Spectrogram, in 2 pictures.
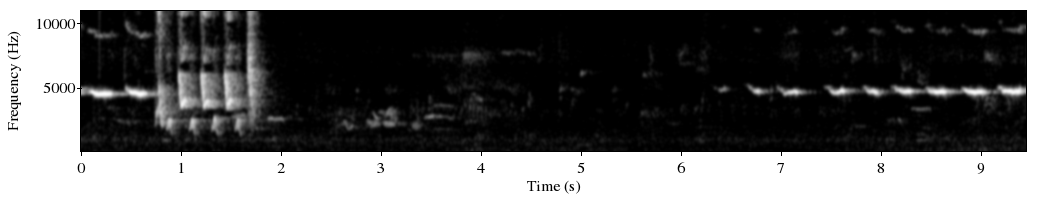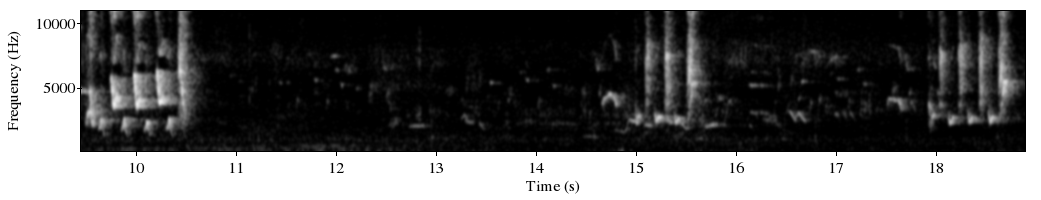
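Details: A common nightingale (Luscinia megarhynchos) sings loud phrases of pure, high whistles that break into fast, rattling bursts of notes.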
